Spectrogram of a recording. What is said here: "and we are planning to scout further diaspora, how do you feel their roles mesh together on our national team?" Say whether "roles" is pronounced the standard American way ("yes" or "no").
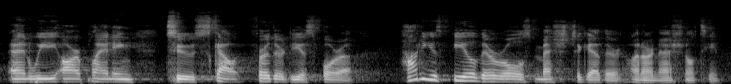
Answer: yes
